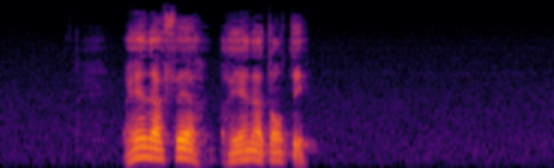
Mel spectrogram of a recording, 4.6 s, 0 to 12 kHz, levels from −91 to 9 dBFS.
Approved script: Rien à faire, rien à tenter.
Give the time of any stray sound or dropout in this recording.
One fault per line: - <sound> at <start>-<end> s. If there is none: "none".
none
